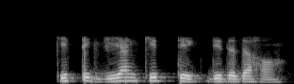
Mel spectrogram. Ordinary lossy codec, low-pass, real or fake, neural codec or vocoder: Opus, 64 kbps; 3.6 kHz; real; none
